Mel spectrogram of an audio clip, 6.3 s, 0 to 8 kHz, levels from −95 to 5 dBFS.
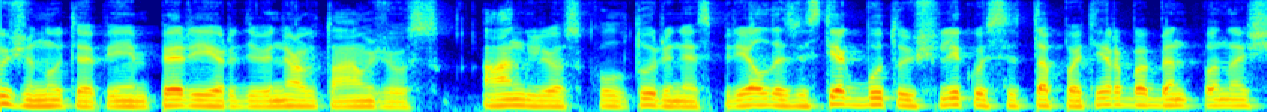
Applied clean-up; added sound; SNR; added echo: none; none; none; none.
